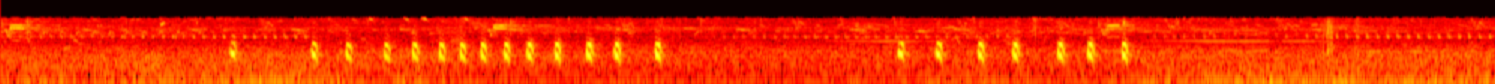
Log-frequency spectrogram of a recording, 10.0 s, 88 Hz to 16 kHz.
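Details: Yellow-billed and red-billed hornbills below a waterhole camera at Gowrie dam, Djuma Game Reserve, Sabi Sand, South Africa, early morning 13 October 2020: loud hollow clucks speeding into a rapid run of about a dozen, a pause, then a second run, over insect hum.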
